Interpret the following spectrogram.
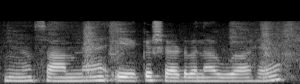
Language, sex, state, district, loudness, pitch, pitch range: Hindi, female, Madhya Pradesh, Bhopal, -13 LUFS, 170 Hz, 160-180 Hz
